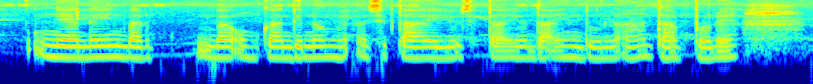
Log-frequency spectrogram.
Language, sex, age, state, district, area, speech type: Santali, female, 18-30, West Bengal, Birbhum, rural, spontaneous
